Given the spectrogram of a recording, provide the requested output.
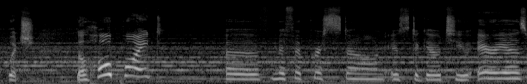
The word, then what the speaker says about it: Mifepristone: Mifepristone, I believe is how you say it, which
